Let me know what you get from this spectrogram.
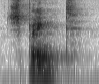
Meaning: inflection of springen: 1. second/third-person singular present indicative 2. plural imperative
- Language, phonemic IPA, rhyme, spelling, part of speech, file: Dutch, /sprɪŋt/, -ɪŋt, springt, verb, Nl-springt.ogg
